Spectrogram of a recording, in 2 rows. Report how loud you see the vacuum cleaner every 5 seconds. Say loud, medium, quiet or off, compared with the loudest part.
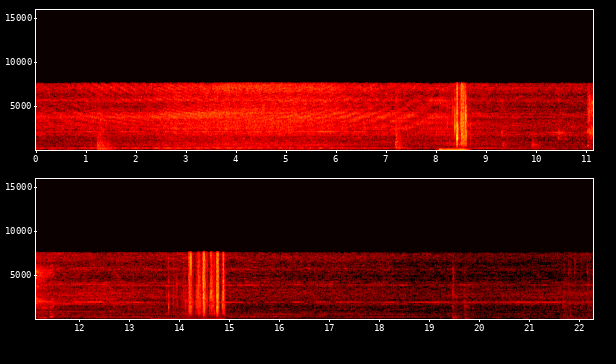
loud, loud, medium, quiet, quiet.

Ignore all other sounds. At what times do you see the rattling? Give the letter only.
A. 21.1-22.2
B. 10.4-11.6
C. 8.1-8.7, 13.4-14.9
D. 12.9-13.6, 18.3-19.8
C.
